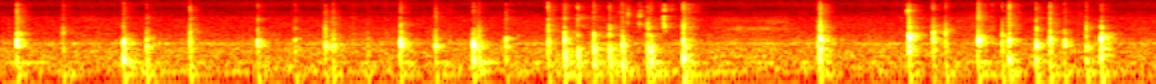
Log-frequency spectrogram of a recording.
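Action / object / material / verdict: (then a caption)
tap / glass touchscreen tablet / glass / none. Fingertips rapidly tap and slide on the glass touchscreen of a flat white iPad lying on a mat. Quick, dry taps in an uneven, rhythmic stream, each with a short mid-pitched click that dies away almost at once, over a faint steady hiss.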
